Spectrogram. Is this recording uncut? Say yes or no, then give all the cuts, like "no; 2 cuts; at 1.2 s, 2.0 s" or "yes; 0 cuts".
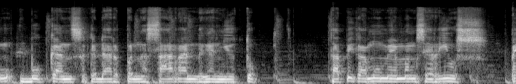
yes; 0 cuts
